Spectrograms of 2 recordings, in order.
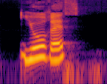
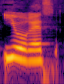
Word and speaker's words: Ioreth: Dann das i wird manchmal ausgesprochen wie ein j. Und zwar dann, wenn es am Anfang eines Wortes vor einem anderen Vokal steht. Das bekannteste Wort hier ist Joreth, was die meisten vermutlich als Ioreth aussprechen würde.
